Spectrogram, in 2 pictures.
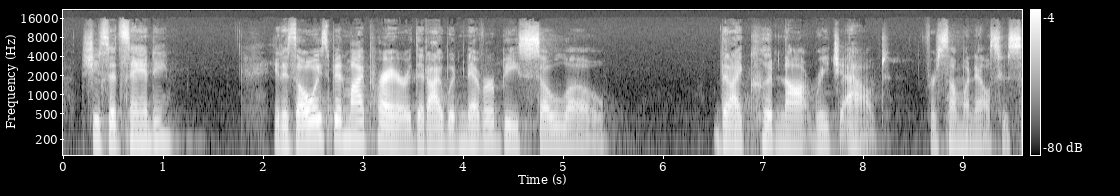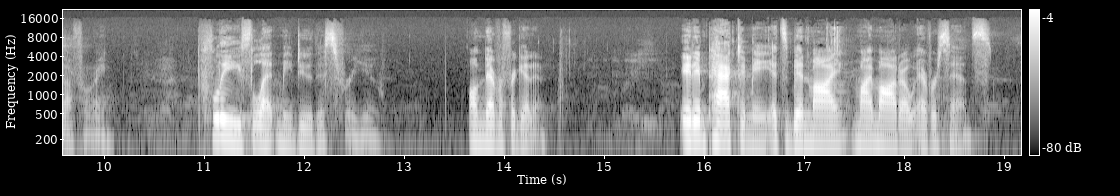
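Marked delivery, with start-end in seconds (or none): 0.6-12.7 very low, hushed, restrained, subdued voice. Sandy quoting what a woman said to her, in a low, subdued voice. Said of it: "she said in a very low, subdued voice".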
